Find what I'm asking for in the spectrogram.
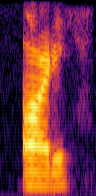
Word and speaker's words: Artis: My name is Tanya Artis.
